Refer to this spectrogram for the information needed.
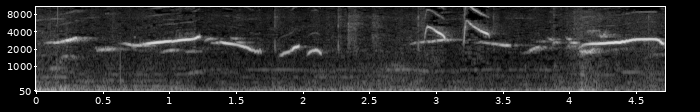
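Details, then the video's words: White-rumped shama song used to provoke a shama into singing: clear whistled phrases with long slurred notes near the middle pitch range, short rising flicks, and a couple of sharp high upswept notes. "MURAI BATU KENA MENTAL \FIGHTER KEMBALI SAAT DENGAR KICAU ISIAN INI"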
